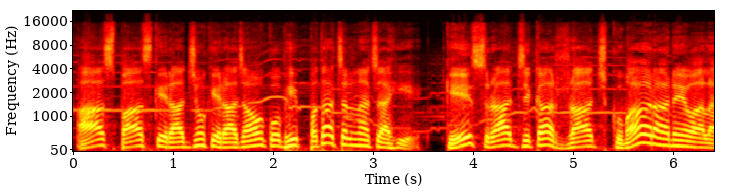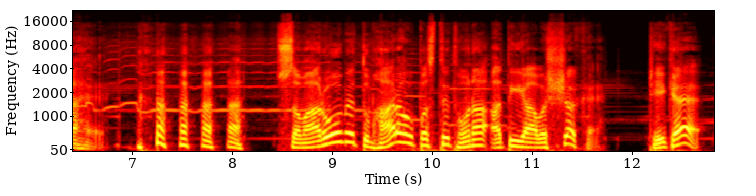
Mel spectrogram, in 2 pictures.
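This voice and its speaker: A man's voice: on the high side, very animated, takes it slowly, faint music behind. A man playing a jubilant, generous king in a cartoon story, speaking in an exuberant, effusive manner. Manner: exuberant, effusive, frequent laughter. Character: jubilant, generous king and proud expectant father. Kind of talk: Hindi cartoon story acting.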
